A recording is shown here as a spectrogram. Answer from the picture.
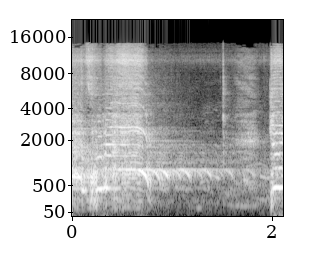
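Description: A loud, high-pitched voice shouting, with a bright hiss above it; it drops away about a second in.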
